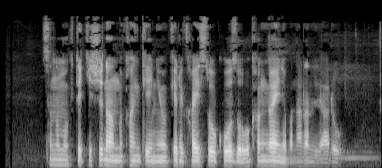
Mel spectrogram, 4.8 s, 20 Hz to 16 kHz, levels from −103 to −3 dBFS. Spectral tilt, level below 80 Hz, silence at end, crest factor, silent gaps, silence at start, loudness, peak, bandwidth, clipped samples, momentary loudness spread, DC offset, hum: -4.5 dB/octave; -56 dBFS; 0.3 s; 22 dB; none; 0.55 s; -24 LUFS; -2 dBFS; 11.5 kHz; under 0.1%; 9 LU; under 0.1%; none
